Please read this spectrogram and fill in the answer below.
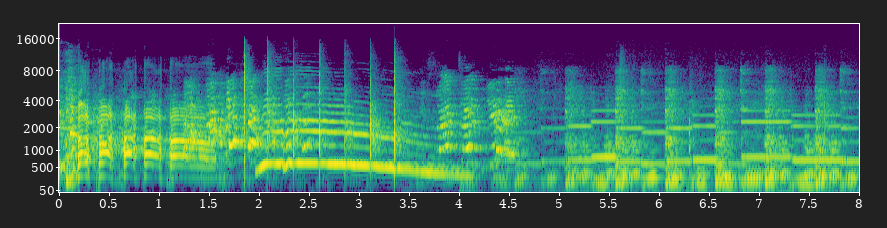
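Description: Organ-like background music with steady held chords, over which a child sings a silly song in a wavering voice; a couple of seconds in the voice slides down in one long falling glide, with a few sharp taps. The music carries on alone after that.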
